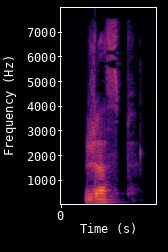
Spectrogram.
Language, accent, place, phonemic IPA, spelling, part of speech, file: French, France, Lyon, /ʒasp/, jaspe, noun, LL-Q150 (fra)-jaspe.wav
- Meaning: jasper (precious stone)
